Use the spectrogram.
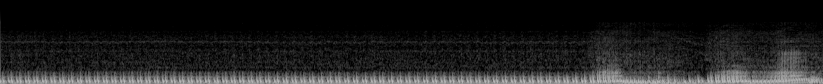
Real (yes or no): yes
